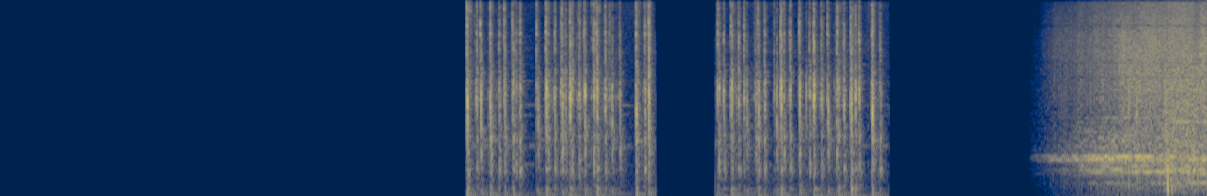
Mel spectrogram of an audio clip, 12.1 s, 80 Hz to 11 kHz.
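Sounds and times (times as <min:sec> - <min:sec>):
rapid keyboard key clicks: 0:04.7 - 0:06.6, 0:07.2 - 0:08.9.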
